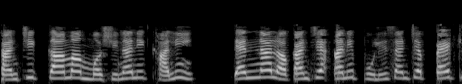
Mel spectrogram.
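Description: From start to end, the speech is dull, with nothing above 6.6 kHz. Coding damage is plainly audible throughout. This points to AAC compression, likely AAC-LC at a low bitrate near 24 kbps. The encoder discarded the top band to save bits.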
